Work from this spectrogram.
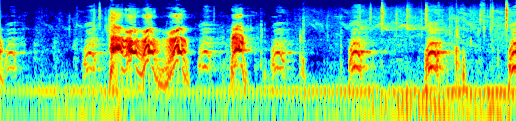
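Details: Stray dog giving short, rough barks in quick clusters, loudest around the middle, then a few spaced single barks, over a steady low electrical hum.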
